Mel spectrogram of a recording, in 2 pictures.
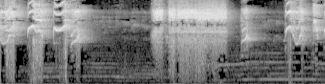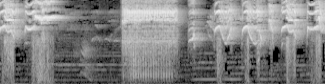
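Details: Oriental magpie-robin in rolling song, delivering isian fill-in phrases to provoke other magpie-robins: loud bursts of harsh, hissing rasps alternate with quick high chirps and short whistled notes, with brief quiet pauses between.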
